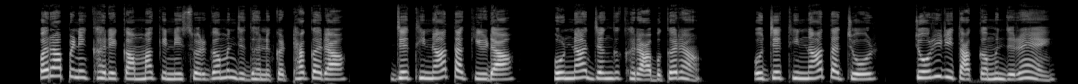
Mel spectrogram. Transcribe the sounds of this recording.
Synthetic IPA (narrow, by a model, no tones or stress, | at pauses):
pɐɾaːpɽ̃ekʰɐɾekaːmːãkɪneswɐɾɡamɐ̃nd͡ʒd̪ʱɐnkəʈʰːakɐɾa | d͡ʒeːt̪ʰinat̪akiːɽa | ɦoːɾnad͡ʒɐ̃ŋɡkʰɐɾaːbkɐɾã | ɦoːɾd͡ʒeːt̪ʰinat̪at͡ʃoːɾ | t͡ʃoːɾiɾit̪aːkamɐ̃nd͡ʒɾɛ̃ːẽː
